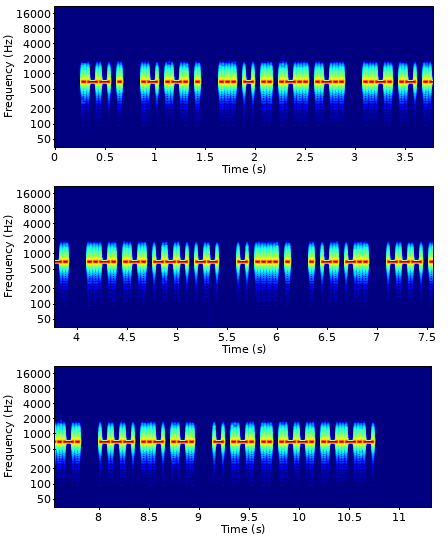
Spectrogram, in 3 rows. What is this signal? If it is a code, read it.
Morse code, heard as a keyed tone, about 40 wpm, 700 Hz. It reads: WE ARE STILL FAR FROM THE END OF OUR TRIP.
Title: Sentences from Top 1300 Words 40wpm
